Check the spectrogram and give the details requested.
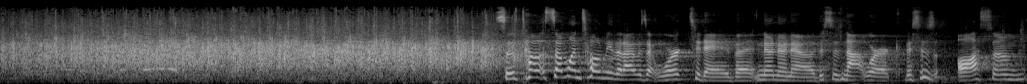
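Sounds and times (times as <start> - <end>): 
audience applause: 0.0 - 5.3
speech: 5.0 - 10.2.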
